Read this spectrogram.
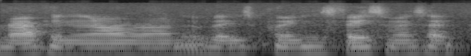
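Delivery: usual speaking voice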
